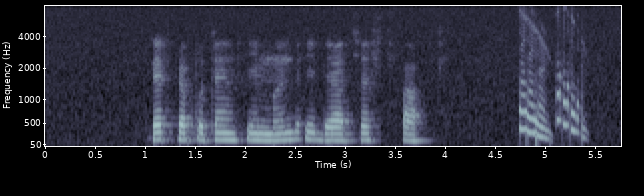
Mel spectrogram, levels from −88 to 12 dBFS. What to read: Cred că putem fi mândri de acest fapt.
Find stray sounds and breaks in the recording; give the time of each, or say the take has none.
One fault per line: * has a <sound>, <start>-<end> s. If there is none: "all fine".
* has a chirp, 4.7-5.5 s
